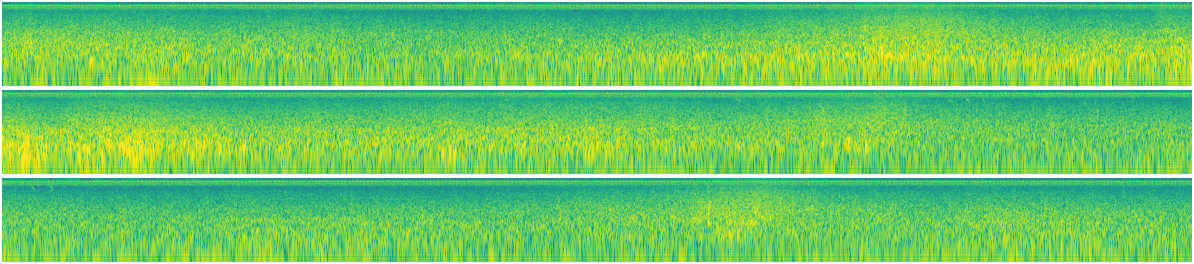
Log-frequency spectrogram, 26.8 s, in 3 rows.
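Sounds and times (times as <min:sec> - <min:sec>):
crickets chirping: 0:00.0 - 0:26.7
rushing surf: 0:00.0 - 0:26.7.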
